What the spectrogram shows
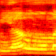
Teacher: یوما میں واو جو ہے یہ واو لین ہے، اسے نرم آواز کے ساتھ جلد پڑھنا ہے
